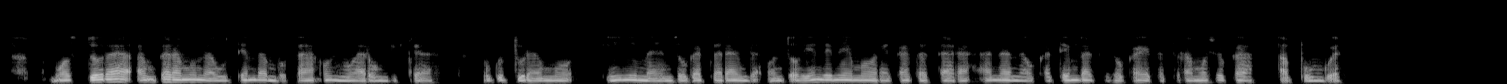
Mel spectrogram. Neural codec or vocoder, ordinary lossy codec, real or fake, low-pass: codec, 16 kHz, 4.8 kbps, FACodec; AAC, 32 kbps; fake; 3.6 kHz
